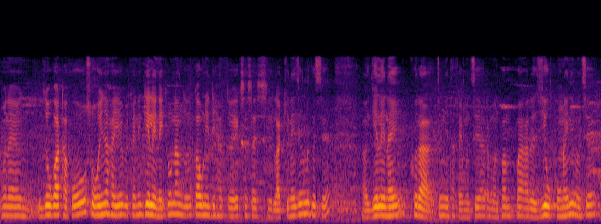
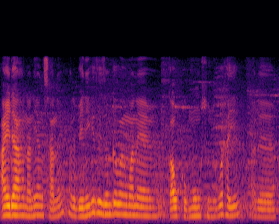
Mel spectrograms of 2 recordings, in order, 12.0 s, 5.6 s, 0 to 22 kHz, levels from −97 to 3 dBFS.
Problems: constant background noise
